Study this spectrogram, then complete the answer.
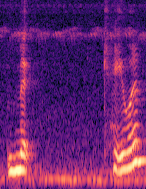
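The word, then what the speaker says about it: Macallan: advance what i do believe in money sex mckaylan i don't know how that's how you say her name it's m-a-c-a-l-l-a-n that's what the girl's name is 18.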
